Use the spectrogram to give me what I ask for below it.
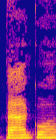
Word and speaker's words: Bagua: Bagua, yes.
